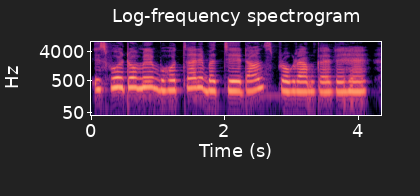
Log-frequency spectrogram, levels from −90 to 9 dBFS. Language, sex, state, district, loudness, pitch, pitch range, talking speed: Hindi, female, Jharkhand, Palamu, -14 LUFS, 250 Hz, 230-295 Hz, 150 wpm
